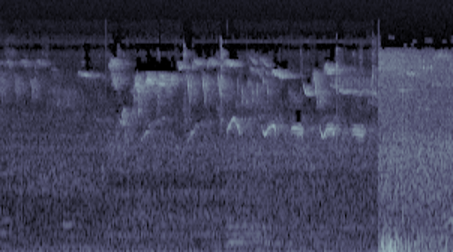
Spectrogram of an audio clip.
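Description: Small birds chirping outdoors, a run of short repeated chirps over quiet rural ambience. About five seconds in, a louder low rumbling noise cuts in suddenly.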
